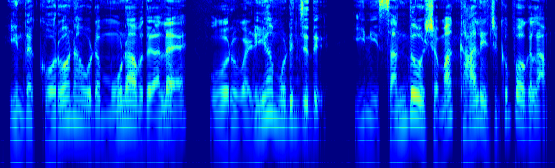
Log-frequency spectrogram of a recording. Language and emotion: Tamil, happy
